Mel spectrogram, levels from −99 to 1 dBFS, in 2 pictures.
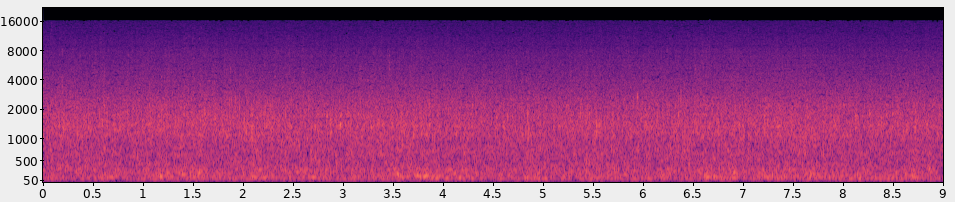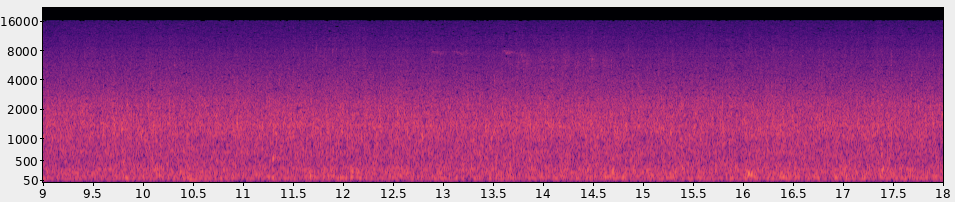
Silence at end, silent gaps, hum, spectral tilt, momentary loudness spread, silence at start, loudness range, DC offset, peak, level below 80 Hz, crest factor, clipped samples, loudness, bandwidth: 0 s; none; none; -4 dB/octave; 1 LU; 0 s; 1 LU; under 0.1%; -16 dBFS; -54 dBFS; 16 dB; under 0.1%; -32 LUFS; 16.5 kHz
